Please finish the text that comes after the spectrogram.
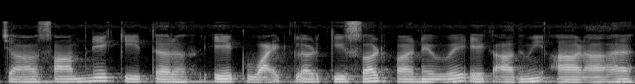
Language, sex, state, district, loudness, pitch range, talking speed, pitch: Hindi, male, Jharkhand, Ranchi, -17 LUFS, 120-130 Hz, 150 wpm, 120 Hz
